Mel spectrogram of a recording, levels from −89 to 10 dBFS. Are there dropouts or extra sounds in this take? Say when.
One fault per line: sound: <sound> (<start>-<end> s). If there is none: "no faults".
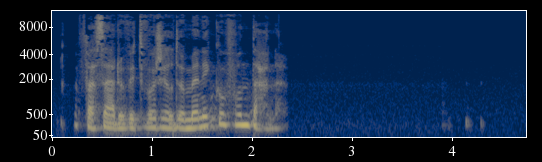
no faults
